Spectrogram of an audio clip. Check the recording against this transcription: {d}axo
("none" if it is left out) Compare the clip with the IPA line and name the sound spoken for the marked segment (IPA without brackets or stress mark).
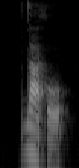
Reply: d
